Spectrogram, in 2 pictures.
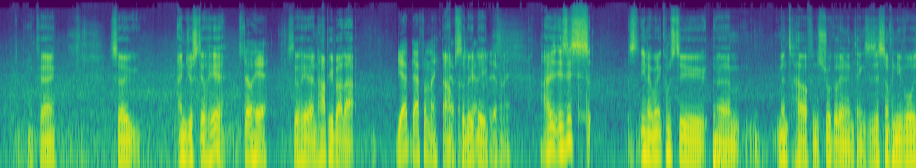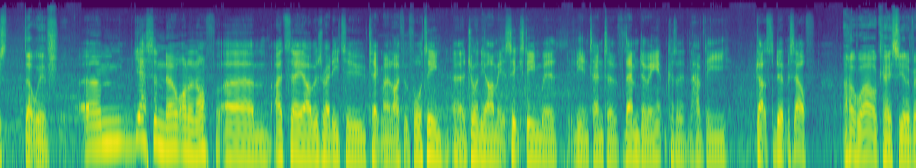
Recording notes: set up a mobile studio outside Shrewsbury Abbey for a few hours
